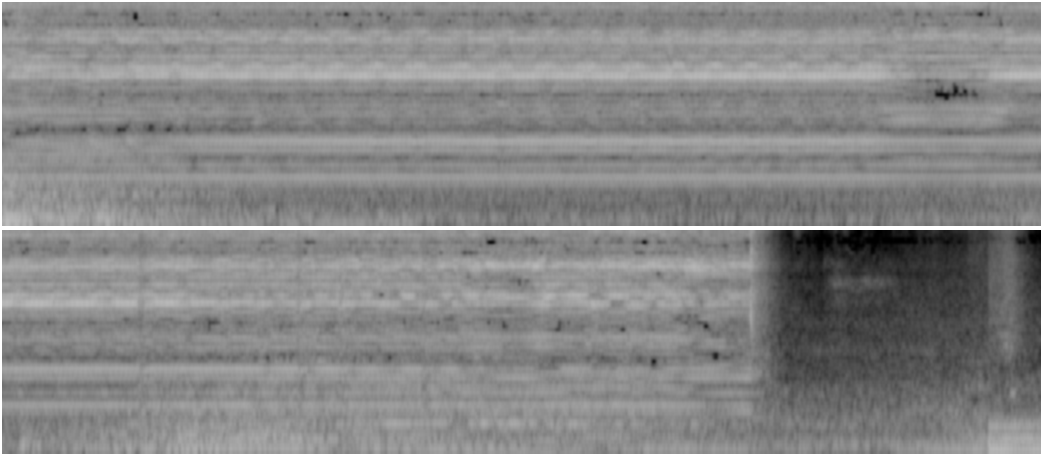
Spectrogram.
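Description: Electric hair clipper running steadily, then switched off suddenly near the end.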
